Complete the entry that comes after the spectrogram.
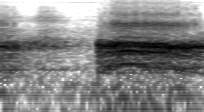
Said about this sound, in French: Voilà, quel oiseau fait ça pas hein. L'aigle, l'aigle, la colombe ou le corbeau Le corbeau, ah, voilà. Le corbeau,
